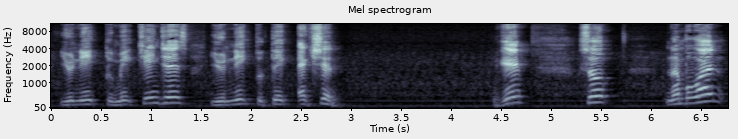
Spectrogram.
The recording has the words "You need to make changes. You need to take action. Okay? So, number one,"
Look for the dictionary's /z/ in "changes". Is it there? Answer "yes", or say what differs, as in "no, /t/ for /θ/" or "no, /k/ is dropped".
no, /s/ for /z/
